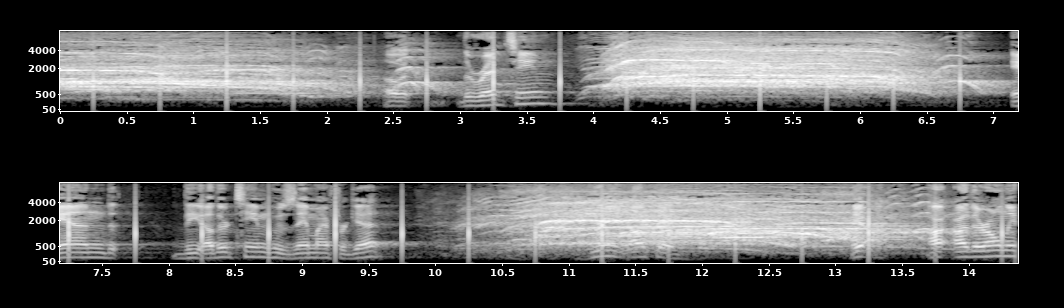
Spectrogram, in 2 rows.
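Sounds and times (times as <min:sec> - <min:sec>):
children cheering for teams: 0:00.0 - 0:03.0, 0:04.0 - 0:07.1, 0:10.2 - 0:14.2
speech: 0:02.5 - 0:03.8, 0:07.2 - 0:09.7, 0:11.2 - 0:12.0, 0:13.2 - 0:14.3.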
